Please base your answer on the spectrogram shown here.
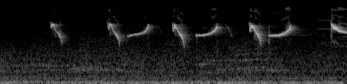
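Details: Caged white-eye of fine song quality, a fanned-tail singing type: sharp high whistled notes sweeping down and then rising, given in loose pairs about every half second, over a faint low hum.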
